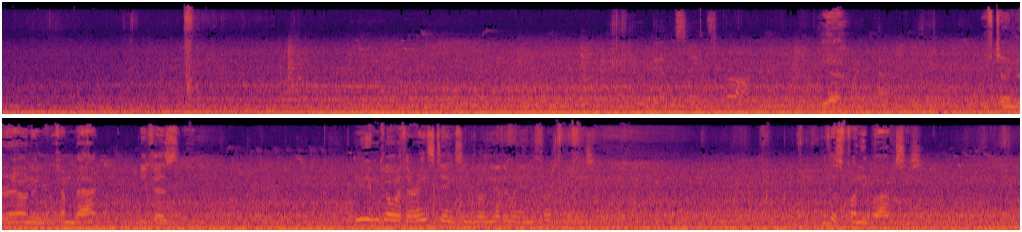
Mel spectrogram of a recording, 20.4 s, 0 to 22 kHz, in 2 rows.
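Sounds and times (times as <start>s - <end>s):
large train rolling past: 0.0s - 20.3s
voices murmuring: 5.0s - 20.3s.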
